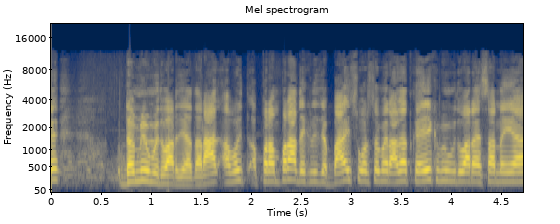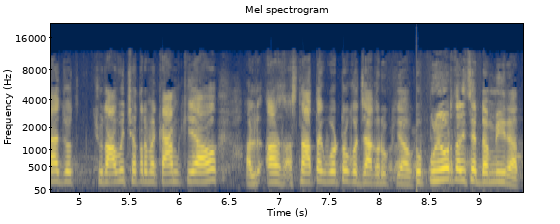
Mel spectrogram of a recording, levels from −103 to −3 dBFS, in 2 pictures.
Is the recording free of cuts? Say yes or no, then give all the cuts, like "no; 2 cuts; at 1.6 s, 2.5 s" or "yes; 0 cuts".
no; 1 cut; at 8.3 s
